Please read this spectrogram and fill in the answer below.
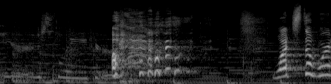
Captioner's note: giggling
